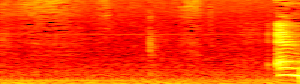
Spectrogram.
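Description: Faint scratching of chalk on a chalkboard as a letter is written.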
